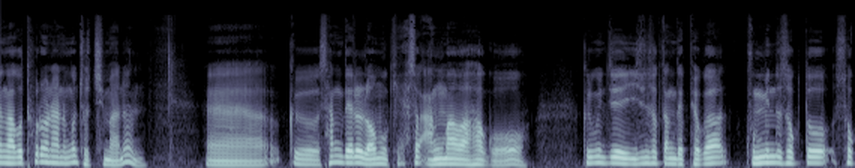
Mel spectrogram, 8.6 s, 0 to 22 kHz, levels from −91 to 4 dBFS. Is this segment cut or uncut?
uncut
